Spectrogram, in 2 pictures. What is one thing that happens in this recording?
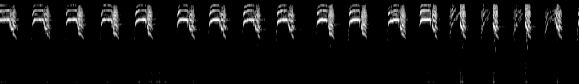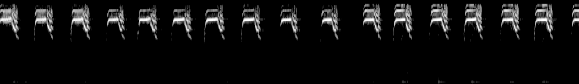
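An eagle gives high, piercing, downward-sliding cries over and over at a steady pace.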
